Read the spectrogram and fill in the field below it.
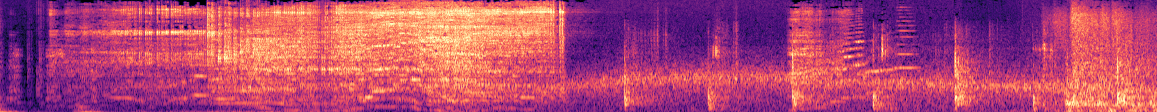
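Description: Orchestral film score: a steady rushing hiss for several seconds gives way to a series of sharp, repeated string stabs, shrill and piercing, arriving in an uneven jabbing rhythm.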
